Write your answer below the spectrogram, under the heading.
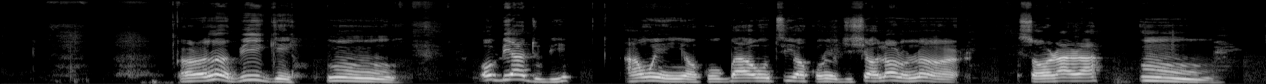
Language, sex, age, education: Yoruba, male, 30-45, tertiary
